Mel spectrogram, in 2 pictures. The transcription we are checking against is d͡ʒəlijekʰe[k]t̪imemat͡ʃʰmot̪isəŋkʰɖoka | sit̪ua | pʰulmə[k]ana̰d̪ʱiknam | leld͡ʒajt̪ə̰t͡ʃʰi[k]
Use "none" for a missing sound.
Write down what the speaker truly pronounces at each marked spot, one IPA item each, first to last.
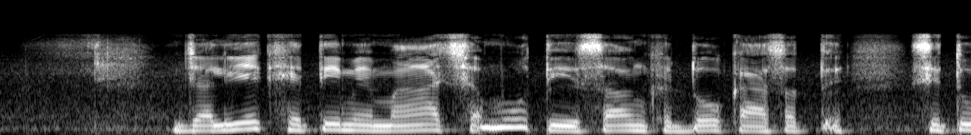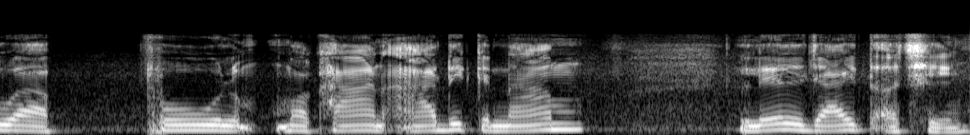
none, kʰ, none

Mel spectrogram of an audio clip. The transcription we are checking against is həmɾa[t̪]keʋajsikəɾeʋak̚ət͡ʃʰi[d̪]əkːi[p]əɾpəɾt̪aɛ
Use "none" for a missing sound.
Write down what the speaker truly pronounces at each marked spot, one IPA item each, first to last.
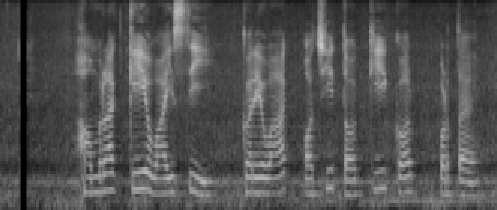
none, t̪, k

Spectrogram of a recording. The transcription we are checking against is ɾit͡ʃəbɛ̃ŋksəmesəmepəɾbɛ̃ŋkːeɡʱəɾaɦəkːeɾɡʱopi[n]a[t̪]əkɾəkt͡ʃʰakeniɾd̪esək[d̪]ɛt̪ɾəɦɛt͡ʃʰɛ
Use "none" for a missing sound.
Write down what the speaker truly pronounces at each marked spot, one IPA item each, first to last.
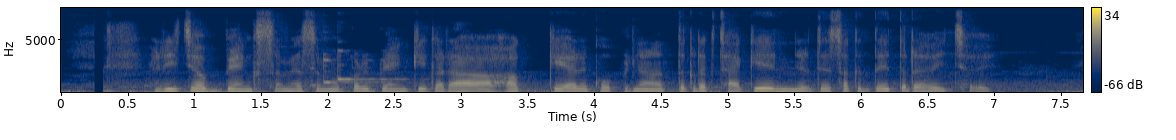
n, t̪, d̪

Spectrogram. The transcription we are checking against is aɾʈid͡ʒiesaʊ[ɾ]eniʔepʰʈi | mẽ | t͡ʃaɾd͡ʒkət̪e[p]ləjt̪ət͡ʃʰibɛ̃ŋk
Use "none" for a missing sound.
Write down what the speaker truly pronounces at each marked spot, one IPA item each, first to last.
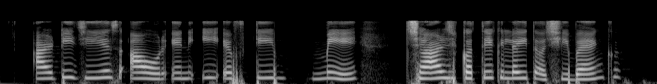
ɾ, k

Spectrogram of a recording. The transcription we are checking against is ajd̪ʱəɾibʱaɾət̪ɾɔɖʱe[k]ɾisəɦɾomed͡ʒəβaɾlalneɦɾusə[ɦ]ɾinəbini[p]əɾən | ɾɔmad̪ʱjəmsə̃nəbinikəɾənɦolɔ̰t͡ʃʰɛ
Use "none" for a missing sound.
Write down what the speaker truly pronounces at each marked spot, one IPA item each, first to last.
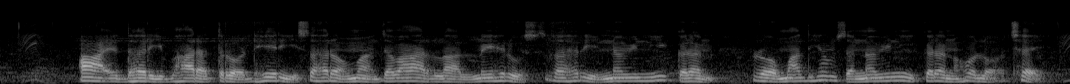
none, ɦ, k

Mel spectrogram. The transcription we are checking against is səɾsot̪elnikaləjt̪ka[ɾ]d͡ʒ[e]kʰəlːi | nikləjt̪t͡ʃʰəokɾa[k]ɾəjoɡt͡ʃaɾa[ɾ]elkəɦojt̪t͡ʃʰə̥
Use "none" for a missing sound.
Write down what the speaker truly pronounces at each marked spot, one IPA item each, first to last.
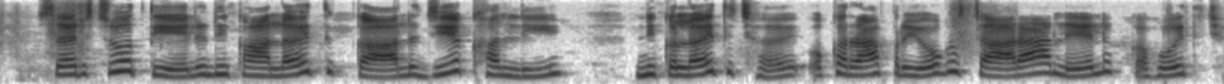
l, e, p, l

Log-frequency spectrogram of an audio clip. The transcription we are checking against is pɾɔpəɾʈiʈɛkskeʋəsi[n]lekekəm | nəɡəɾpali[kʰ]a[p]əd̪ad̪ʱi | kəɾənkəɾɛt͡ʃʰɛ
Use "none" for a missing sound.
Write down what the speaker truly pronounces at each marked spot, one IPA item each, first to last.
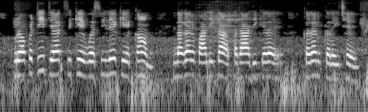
none, k, p

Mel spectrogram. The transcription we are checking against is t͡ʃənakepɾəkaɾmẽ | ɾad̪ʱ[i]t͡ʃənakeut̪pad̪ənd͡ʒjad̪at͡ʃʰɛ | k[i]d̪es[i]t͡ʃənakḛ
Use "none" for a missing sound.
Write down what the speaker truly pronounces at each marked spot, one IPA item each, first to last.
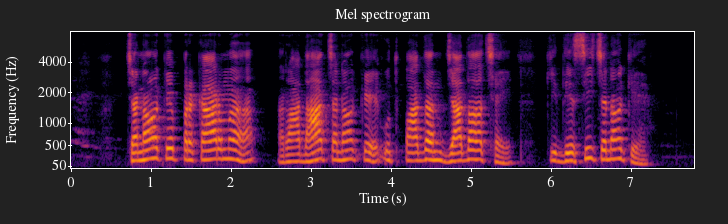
a, i, i

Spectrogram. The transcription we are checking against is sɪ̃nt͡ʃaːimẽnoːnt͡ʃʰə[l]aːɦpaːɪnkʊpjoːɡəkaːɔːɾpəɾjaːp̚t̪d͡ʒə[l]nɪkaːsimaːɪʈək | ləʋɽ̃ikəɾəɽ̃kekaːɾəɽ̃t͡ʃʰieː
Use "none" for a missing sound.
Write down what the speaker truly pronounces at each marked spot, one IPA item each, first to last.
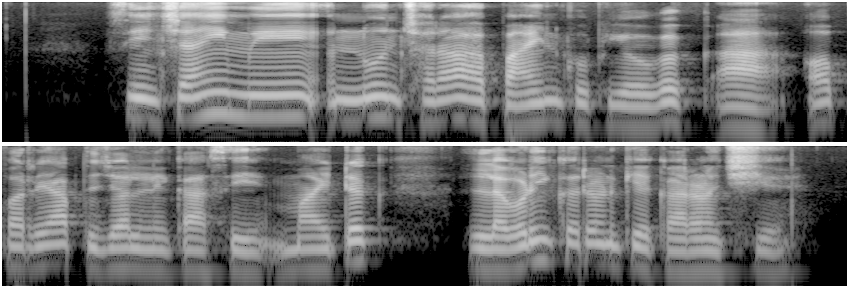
ɾ, l

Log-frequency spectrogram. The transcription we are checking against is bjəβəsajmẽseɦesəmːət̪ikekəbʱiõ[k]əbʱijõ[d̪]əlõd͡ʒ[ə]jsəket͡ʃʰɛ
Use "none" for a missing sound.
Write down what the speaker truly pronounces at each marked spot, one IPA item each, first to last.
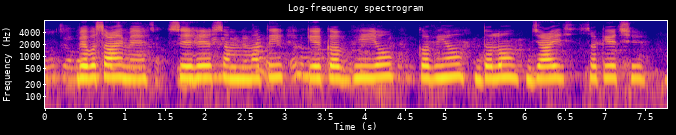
k, d̪, a

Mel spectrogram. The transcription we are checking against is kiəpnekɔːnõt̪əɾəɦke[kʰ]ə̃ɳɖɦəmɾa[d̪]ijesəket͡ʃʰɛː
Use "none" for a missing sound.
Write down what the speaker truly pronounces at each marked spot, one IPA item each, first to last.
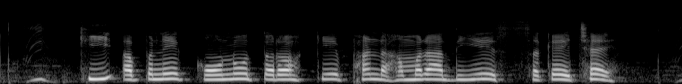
pʰ, d̪

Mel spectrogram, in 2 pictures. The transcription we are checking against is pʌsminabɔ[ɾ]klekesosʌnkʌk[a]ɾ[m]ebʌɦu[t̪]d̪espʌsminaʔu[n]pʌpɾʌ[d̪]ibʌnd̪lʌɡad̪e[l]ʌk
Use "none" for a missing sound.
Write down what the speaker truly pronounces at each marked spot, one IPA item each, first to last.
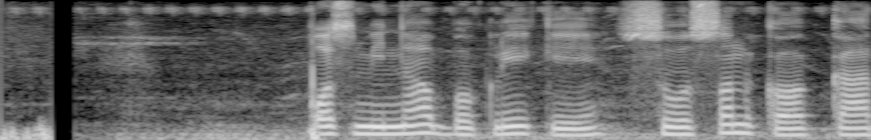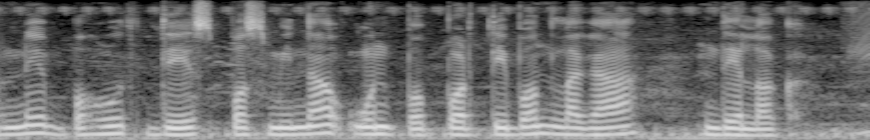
none, a, n, t̪, n, t̪, l

